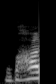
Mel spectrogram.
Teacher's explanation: option B हमारा भा जो है वह ओष्ठ से उच्चारित होता है और महाप्राण भी है और घोष व्यंजन भी है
